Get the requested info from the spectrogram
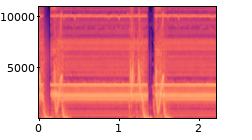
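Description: Cartoon sound effect: a steady, high electronic buzzing drone like an alarm. Short falling zaps come twice near the start and twice more about halfway through.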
